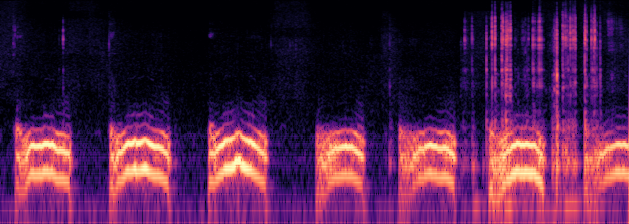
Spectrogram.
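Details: Pigeon squab in a wild nest under attack from a pair of intruding pigeons, filmed by a birdcam. Steady, harmonic, arching calls repeat about once a second. Scuffling and flapping noises break in near the end.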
